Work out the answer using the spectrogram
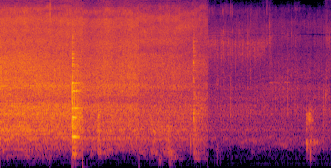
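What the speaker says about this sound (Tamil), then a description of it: "மாங்காய் நல்லா வதங்கிருச்சு." Raw mango pieces sauté in a hot pan while someone cooks mango coconut rice, giving a steady frying sizzle and hiss with a sharp stir or clink near the middle, then fading quieter in the last seconds.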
